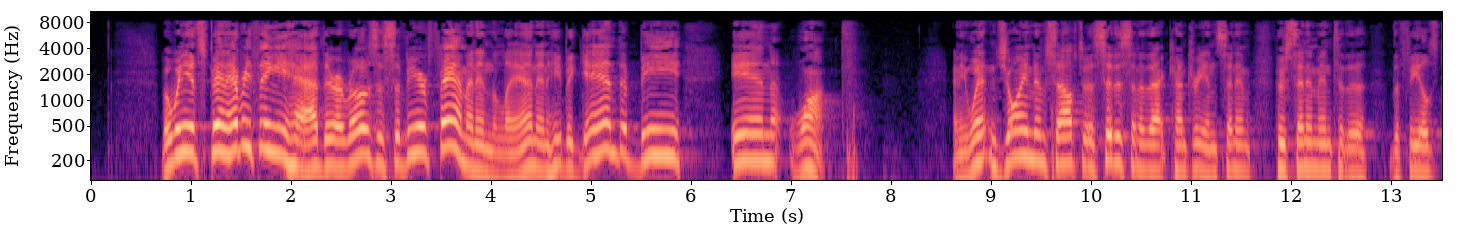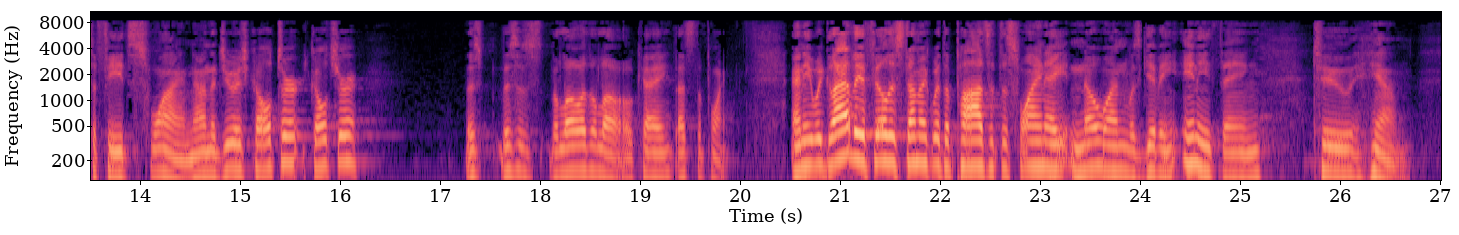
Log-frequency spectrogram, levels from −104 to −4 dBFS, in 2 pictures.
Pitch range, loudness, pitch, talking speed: 135-195 Hz, -26 LUFS, 160 Hz, 200 wpm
